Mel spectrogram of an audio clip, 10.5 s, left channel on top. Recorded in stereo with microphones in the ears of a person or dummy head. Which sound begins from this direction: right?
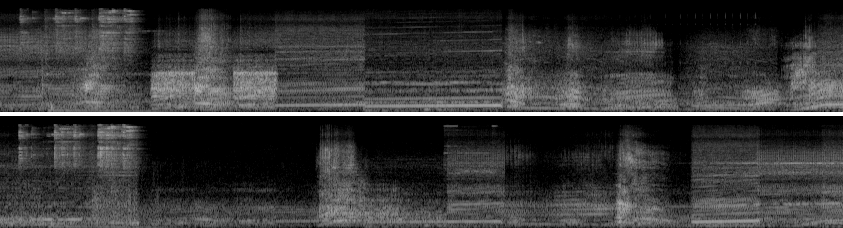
A dropped coin, at 0.2 s.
